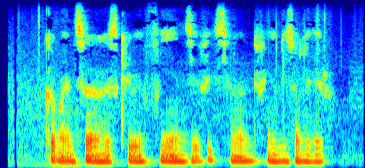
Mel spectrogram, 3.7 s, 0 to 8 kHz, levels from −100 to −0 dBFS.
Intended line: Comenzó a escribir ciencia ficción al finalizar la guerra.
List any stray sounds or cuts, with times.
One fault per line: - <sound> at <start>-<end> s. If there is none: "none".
none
